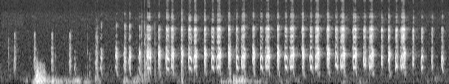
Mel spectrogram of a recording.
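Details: Chukar partridge, a female, gives rapid repeated chattering clucks that build after a few low bumps and handling thuds, continuing in an even, slightly irregular stream of notes.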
